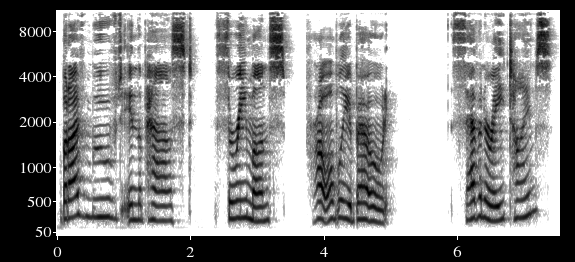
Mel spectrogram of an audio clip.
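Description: Woman, comedy podcast host, dry sarcasm, slight rasp, worn out, voice on the high side. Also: steady tone, takes it slowly. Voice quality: getting raspier. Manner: dry, mocking, puts on silly voices for bits. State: exhausted. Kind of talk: sarcastic comic monologue.

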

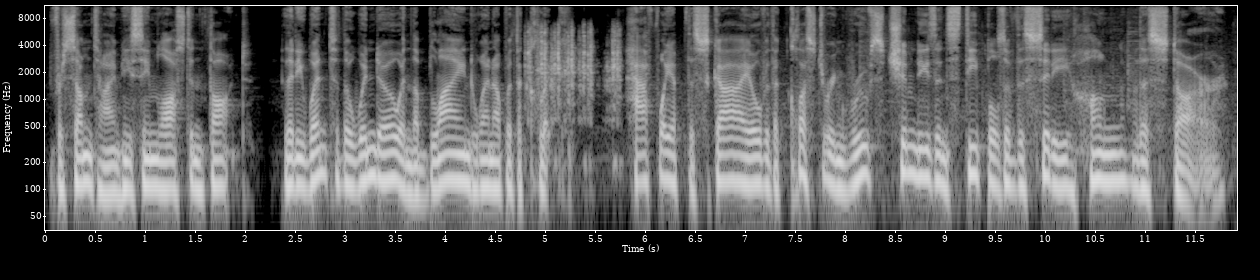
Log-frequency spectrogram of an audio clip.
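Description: A man's voice: fairly low pitch, a little mellow. A man giving a dramatic scripted narration of a story, as in an audio drama. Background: music.

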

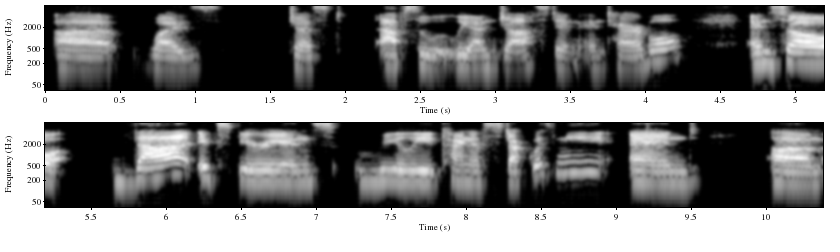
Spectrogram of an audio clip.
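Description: A woman's voice: fairly low pitch, a bit bright. A young American woman, a guest on an interview show, answering in a hesitant, filler-heavy way. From United States. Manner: hesitant, many ums and restarts. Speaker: guest, student advocate.

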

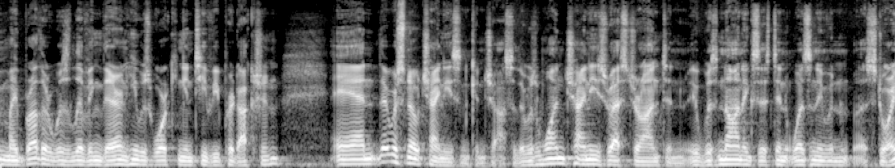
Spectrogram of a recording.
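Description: A man with a low voice hosts a podcast in easy conversation. He tells stories at a loose, unhurried pace, with the odd "uh" along the way. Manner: relaxed, storytelling with frequent fillers. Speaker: podcast host.

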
